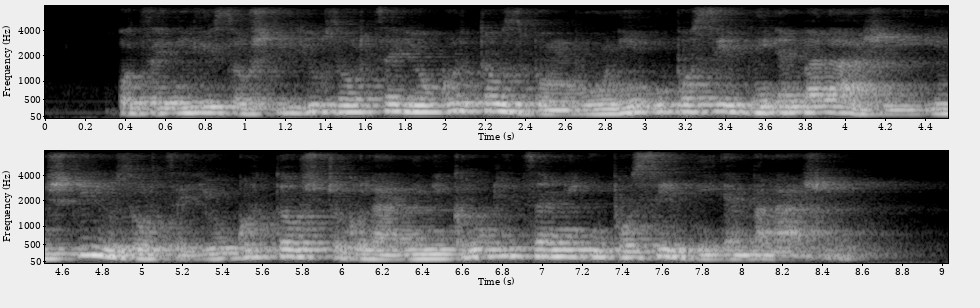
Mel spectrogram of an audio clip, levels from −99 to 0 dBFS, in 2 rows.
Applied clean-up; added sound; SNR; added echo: none; none; none; reverberation time 1.0 s.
